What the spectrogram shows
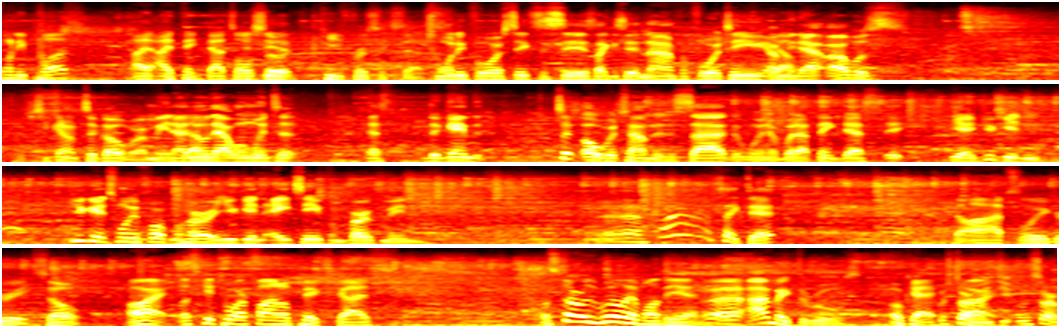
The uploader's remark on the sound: Live On-Site at FGCU. The crew reports live from the Alico Arena in Fort Meyers, Fla.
